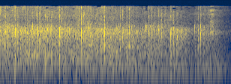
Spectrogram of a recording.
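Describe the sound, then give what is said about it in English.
Church audience applause for visiting pastors of Poimen Church: many hands clapping steadily in a dense, crackling wash with no voices over it, holding fairly even before tapering off near the end. “Clap for them.”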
